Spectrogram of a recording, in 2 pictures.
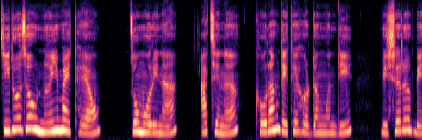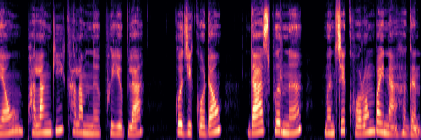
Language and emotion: Bodo, neutral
